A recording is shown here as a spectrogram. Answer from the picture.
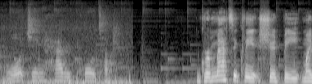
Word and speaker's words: Potter: the "O" sound in Potter The way you said it was a bit too long It sounded like Porter Should be Potter Potter very short sound otherwise, very good!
